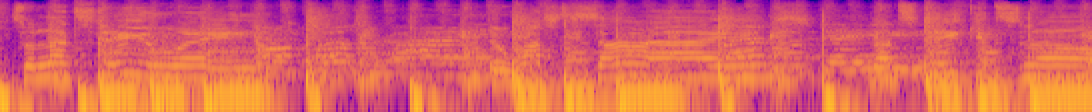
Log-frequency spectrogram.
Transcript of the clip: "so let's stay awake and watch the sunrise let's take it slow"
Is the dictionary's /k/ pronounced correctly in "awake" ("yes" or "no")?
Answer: no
